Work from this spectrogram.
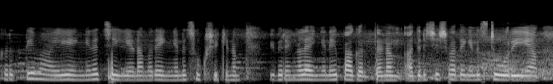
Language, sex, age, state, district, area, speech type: Malayalam, female, 18-30, Kerala, Idukki, rural, spontaneous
